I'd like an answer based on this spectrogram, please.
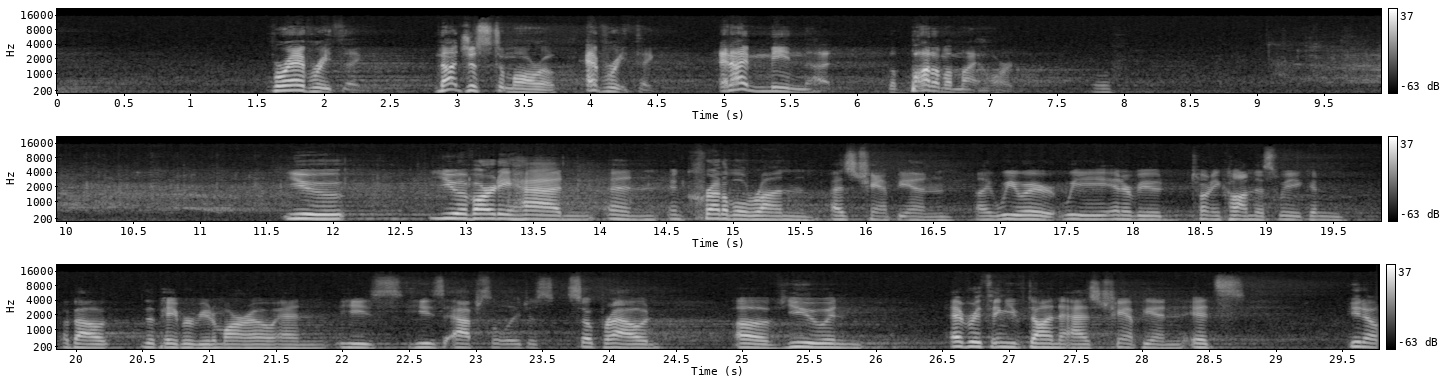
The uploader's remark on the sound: Live at FanFest. AEW Unrestricted was live in Las Vegas last weekend at DOUBLE OR NOTHING FanFest! Regaled the live audience with great stories.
